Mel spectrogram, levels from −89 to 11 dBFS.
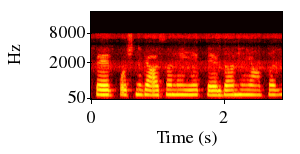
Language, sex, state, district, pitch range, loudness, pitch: Hindi, female, Jharkhand, Sahebganj, 210-220 Hz, -18 LUFS, 215 Hz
